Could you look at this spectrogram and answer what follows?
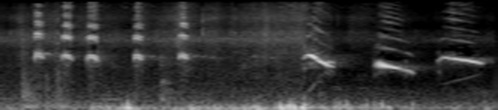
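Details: Green-winged saltator male, macheando singing meant to warm up a male bird: a few short high notes spaced out, then three loud slurred whistles, falling and gliding, over steady low background noise.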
